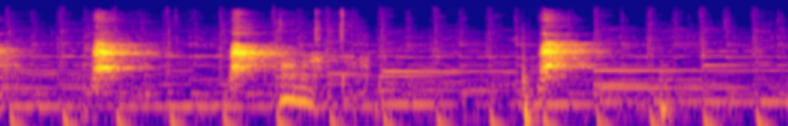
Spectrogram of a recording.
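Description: A dog barking in a few short, separate barks over background music with a steady beat.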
